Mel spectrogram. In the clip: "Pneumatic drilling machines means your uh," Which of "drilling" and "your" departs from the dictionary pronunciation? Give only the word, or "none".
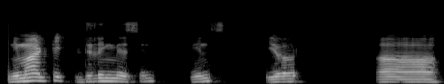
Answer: drilling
